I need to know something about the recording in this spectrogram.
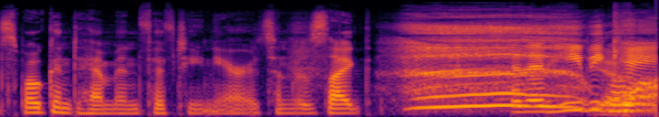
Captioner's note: gasps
